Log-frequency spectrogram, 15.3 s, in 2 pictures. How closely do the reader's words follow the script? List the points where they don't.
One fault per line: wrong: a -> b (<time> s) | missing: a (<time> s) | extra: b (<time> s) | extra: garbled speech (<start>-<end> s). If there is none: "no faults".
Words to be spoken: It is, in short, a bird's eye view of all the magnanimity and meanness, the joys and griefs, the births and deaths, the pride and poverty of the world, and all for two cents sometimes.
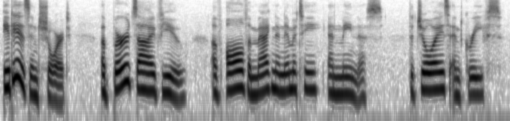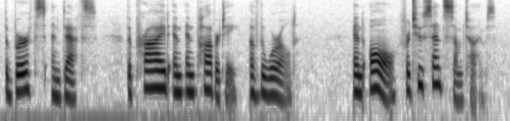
extra: and (10.4 s)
